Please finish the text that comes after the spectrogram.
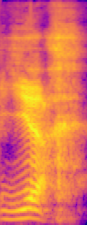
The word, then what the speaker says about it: Yucch: I would pronounce it yuck, Yuck, yuck.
